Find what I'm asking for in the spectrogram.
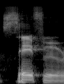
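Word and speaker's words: SAFU: I guess you pronounce it SEFU, right? – That's what I've been saying, yeah.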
